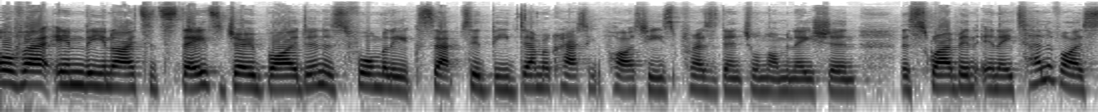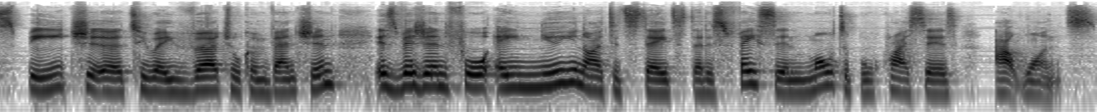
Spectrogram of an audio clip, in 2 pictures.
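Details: Adult female newsreader; normal speech.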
